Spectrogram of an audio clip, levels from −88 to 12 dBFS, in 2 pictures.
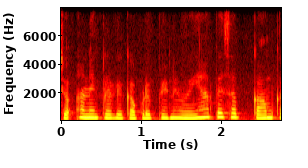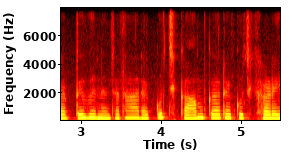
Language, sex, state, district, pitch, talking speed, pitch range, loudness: Hindi, female, Jharkhand, Palamu, 245 Hz, 275 wpm, 240-255 Hz, -13 LUFS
